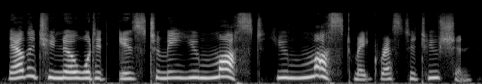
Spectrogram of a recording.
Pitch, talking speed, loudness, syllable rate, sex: 290 Hz, 175 wpm, -17 LUFS, 4.0 syllables/s, female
